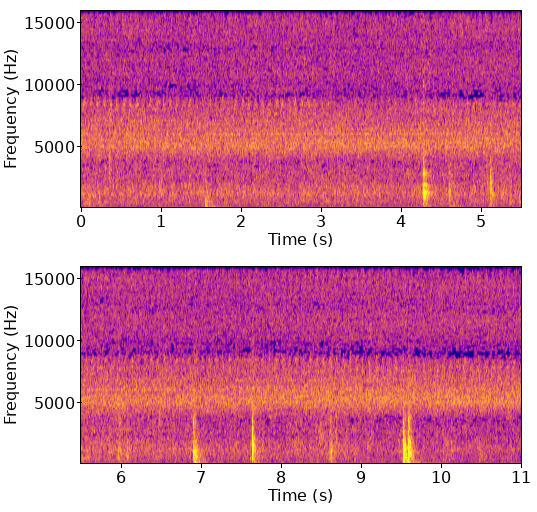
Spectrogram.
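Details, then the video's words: Cicadas in summer rain in Kyoto, Japan: a steady, dense, high hiss of massed insect song runs throughout, broken by sharp scattered taps and clicks, several sounding near the end. "Cicadas Summer Rain - Zen Sounds of Kyoto, Japan"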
